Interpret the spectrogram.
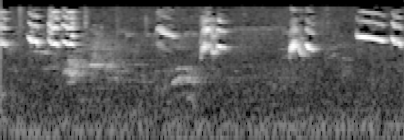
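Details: Oriental magpie-robin in strong song, giving separate clear whistled phrases, some sliding down and others with short rising flourishes, spaced by brief pauses.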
